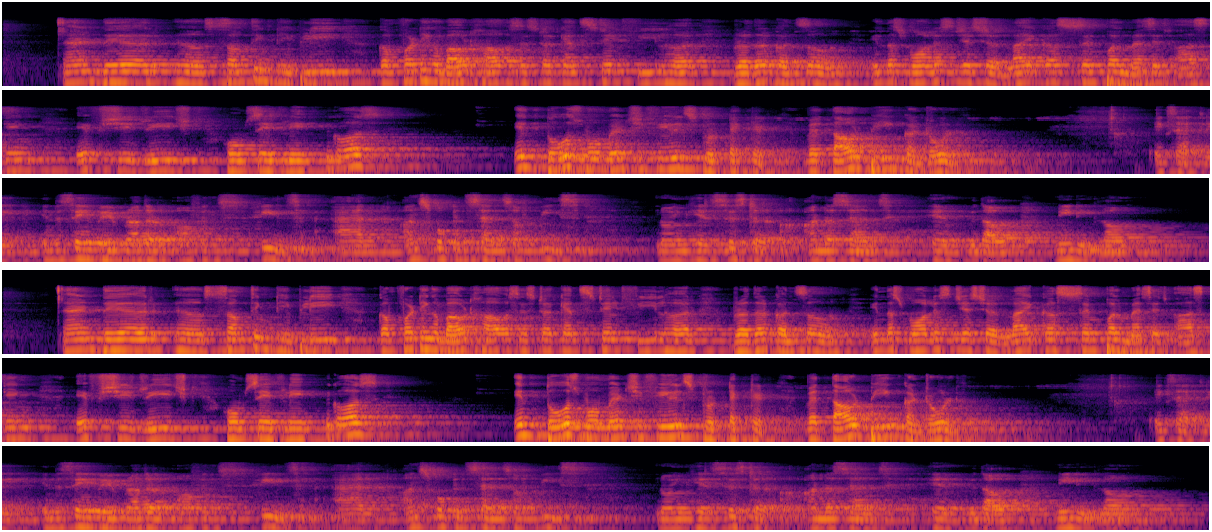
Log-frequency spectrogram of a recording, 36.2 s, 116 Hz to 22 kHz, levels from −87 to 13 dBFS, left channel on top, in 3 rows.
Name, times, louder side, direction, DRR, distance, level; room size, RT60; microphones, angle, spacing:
voice 1, 0.5-8.4 8.7-12.4 12.8-15.8 17.2-19.7 20.1-21.8, right 1 dB, 70° right, 6 dB, 1.3 m, -20 dB
voice 2, 22.8-30.3 30.7-35.4, equal, 20° left, -4 dB, 4.1 m, -25 dB
28.5 x 20.5 x 4.5 m, 2.1 s
head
